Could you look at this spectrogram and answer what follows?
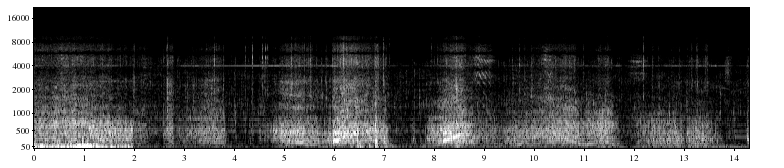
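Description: Brushed 540-size 35-turn electric motor and gear drivetrain of an Axial SCX10 III 1/10-scale RC rock crawler whining in repeated swells as it crawls over rock, pitch rising and falling with the throttle, with a few clicks of tyres and chassis on stone. For about the first two seconds, wind rumbles on the microphone, which is the loudest sound.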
